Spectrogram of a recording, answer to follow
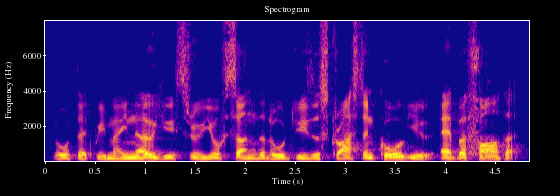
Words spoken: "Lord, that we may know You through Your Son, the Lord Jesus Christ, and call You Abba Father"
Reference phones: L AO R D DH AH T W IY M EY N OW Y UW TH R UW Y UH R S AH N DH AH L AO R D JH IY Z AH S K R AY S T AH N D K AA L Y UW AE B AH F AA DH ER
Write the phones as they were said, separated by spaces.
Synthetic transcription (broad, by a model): L AO R D DH AH T W IY M EY N OW Y UW TH R UW Y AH R S AH N DH AH L AO R D JH IY Z AH S K R AY S T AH N K AA L Y UW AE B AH F AA DH ER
